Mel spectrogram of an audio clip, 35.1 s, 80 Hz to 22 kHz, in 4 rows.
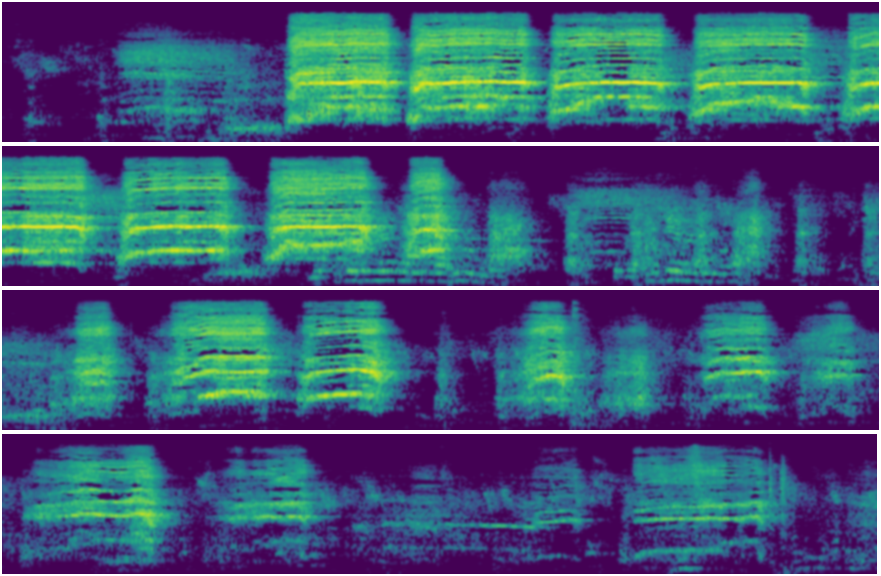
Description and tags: Content warning
not for the faint of heart, young pigs' slaughter. Recorded in a country house's open yard near Cabra, S Spain. Sennheiser ME66 + MKH30, Shure FP24 preamp, Edirol R09 recorder. It was very hard for me to record this so I hope it's any use (should be hard to synthesize, I guess...)
EDIT: I feel the need to clarify. This is the traditional way of killing the pig in Spanish (and many other countries) rural environment. It is based on bleeding (severance of the major blood vessels), which is not the norm in industrial slaughter houses nowadays. There stunning is applied previously to reduce suffering. I uploaded this to document a cruel traditional practice, for the sake of anthropological interest if you wish. Listeners can extract her/his own ethic/moral implications.
animal, butchering, death, field-recording, horrific, meat, nature, pig, scream, slaughter, squeal, suffering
